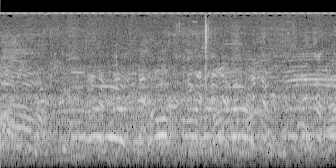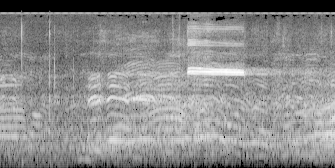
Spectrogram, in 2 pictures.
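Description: A crowd of spectators shouts and chatters outdoors.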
